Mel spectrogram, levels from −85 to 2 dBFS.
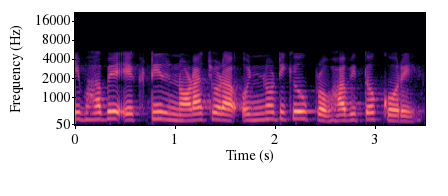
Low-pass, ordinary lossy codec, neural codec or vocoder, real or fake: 5.4 kHz; none; none; real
